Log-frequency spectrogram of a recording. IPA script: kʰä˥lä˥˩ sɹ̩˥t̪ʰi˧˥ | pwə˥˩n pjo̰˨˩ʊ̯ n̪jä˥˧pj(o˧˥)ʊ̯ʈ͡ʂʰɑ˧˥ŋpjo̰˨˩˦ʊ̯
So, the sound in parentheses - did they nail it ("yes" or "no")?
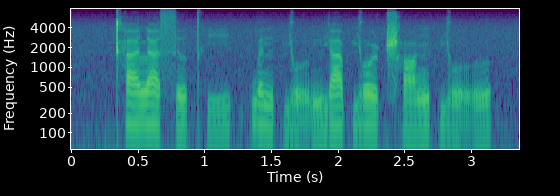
no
